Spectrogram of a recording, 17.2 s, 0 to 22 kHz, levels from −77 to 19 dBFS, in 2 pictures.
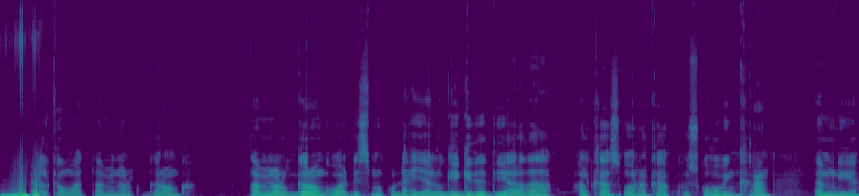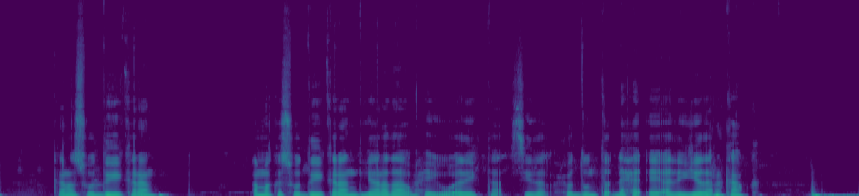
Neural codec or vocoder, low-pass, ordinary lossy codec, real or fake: none; none; none; real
